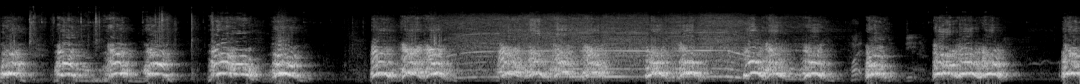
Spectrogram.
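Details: Male pet dog barking at a vacuum cleaner, with rapid harsh barks in clustered bursts, a longer run of continuous barking in the middle and brief pauses, while a person speaks briefly.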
